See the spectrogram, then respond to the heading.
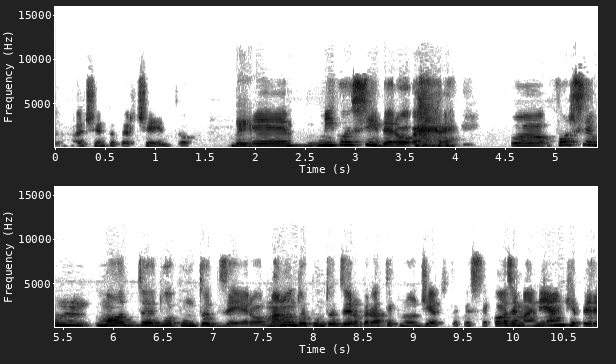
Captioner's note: laughing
